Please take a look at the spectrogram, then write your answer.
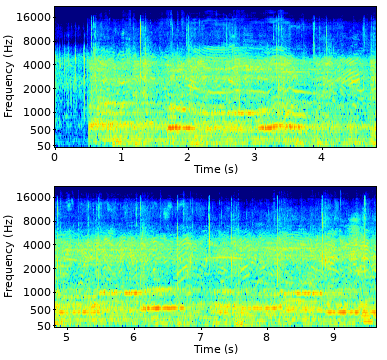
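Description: A crowd at a school Republic Day celebration cheers and claps for young class two children, loud and busy, with children's shouts and voices mixed in over music.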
